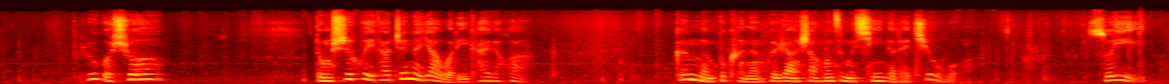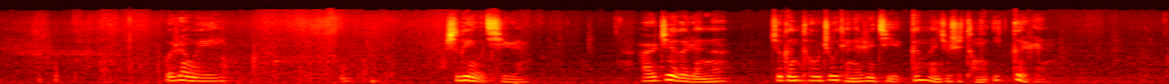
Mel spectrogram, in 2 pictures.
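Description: A woman speaks calmly and seriously, close by.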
